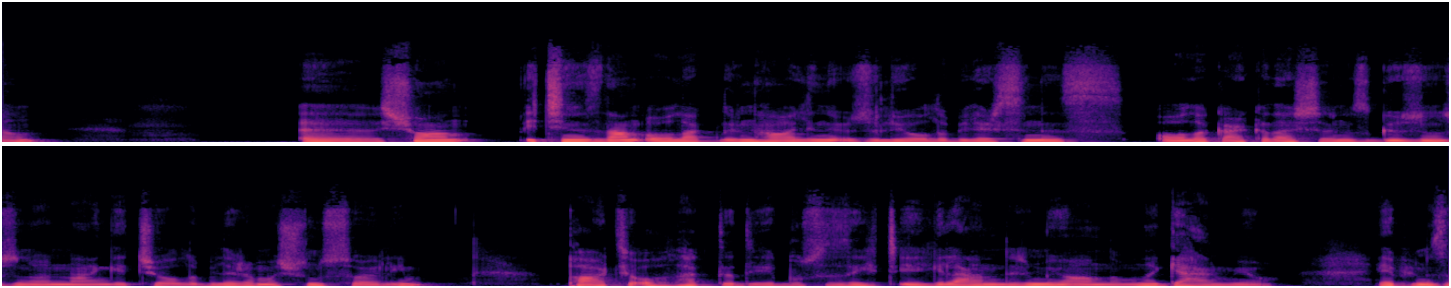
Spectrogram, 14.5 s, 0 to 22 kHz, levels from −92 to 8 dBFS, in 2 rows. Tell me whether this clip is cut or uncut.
uncut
